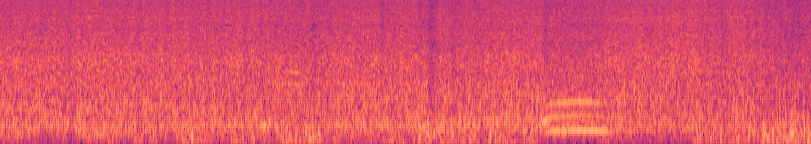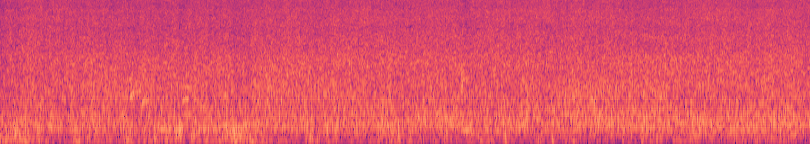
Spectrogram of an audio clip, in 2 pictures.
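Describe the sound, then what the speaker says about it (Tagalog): Strong wind roars steadily over heavy rain on an exposed mountainside, a loud broadband rush buffeting the microphone throughout, with a brief exclamation from a person partway through. "sobrang lakas po ng ulan. Pati na rin po ng hangin."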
